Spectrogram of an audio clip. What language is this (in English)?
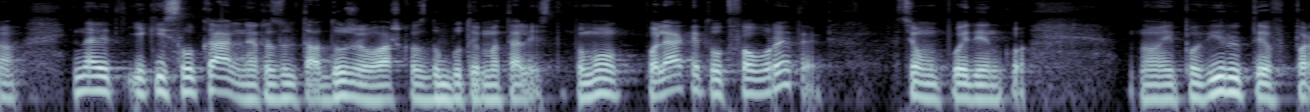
Ukrainian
